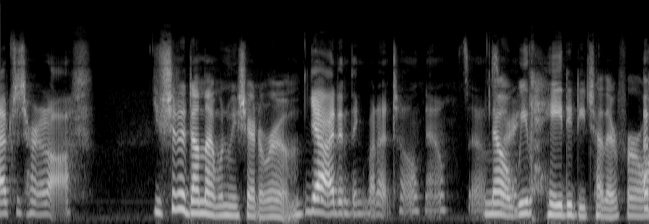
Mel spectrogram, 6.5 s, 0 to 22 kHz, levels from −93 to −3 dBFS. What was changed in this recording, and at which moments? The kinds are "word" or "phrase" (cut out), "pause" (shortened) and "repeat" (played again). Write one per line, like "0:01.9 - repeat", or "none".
0:04.2 - word
0:05.3 - word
